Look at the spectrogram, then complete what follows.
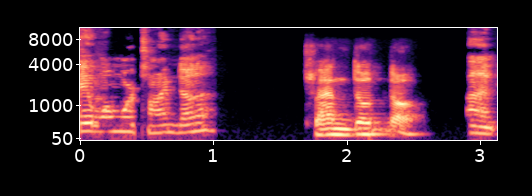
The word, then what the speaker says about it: Llandudno: Llandudno. And it's a CL sound, correct? The double It's a L? CL, yeah, or KL, Clandudno.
